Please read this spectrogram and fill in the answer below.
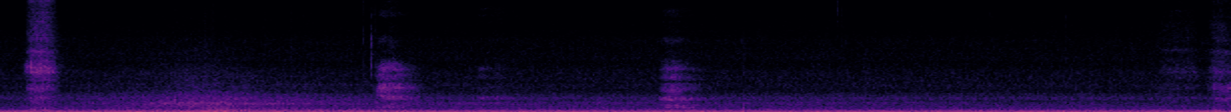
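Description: School bus engine idling with a steady low hum. Three short, sharp breaths come from the driver, at about half a second, four seconds and seven seconds in.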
